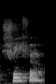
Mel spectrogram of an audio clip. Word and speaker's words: Schriefer: Schriefer?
